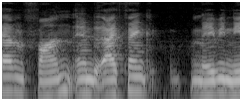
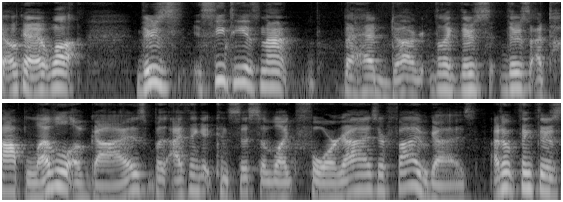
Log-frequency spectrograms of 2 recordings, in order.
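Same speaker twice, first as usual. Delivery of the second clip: ordinary delivery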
